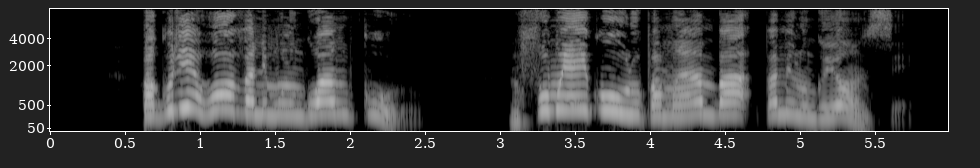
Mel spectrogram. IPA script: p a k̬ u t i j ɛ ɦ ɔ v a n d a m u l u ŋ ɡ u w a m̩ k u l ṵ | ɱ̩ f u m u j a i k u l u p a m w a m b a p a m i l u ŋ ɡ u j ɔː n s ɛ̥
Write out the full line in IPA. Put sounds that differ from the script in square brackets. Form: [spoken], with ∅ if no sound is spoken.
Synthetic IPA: p a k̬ u t i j ɛ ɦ ɔ v a n d [i] m u l u ŋ ɡ u w a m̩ k u l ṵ | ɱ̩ f u m u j a i k u l u p a m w a m b a p a m i l u ŋ ɡ u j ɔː n s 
